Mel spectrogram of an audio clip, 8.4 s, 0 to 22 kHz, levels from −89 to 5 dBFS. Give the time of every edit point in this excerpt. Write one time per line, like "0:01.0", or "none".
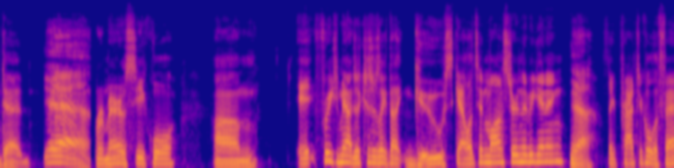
0:01.1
